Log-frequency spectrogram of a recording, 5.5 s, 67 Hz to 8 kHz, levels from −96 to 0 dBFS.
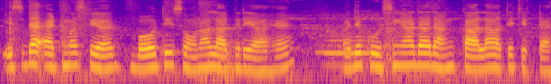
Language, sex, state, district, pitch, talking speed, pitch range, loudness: Punjabi, male, Punjab, Kapurthala, 180 Hz, 185 wpm, 170-195 Hz, -18 LUFS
